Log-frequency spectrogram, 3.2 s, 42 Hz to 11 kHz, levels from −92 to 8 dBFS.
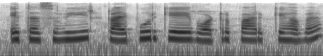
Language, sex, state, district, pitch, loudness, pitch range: Chhattisgarhi, female, Chhattisgarh, Bastar, 220 Hz, -19 LUFS, 210-230 Hz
